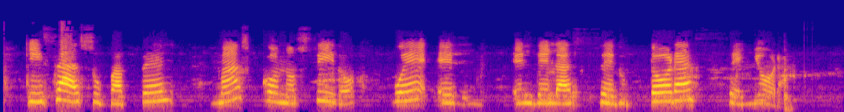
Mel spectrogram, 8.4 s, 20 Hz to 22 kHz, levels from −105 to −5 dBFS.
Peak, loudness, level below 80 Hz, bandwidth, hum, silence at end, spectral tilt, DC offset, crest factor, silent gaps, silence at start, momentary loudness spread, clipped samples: -2 dBFS; -18 LUFS; -62 dBFS; 9 kHz; none; 0.5 s; -4.5 dB/octave; under 0.1%; 18 dB; none; 0.25 s; 17 LU; under 0.1%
